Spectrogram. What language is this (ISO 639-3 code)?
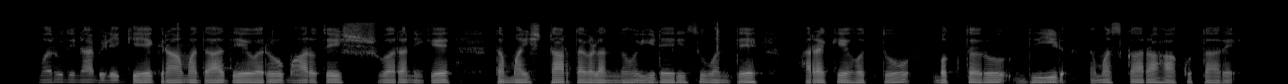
kan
